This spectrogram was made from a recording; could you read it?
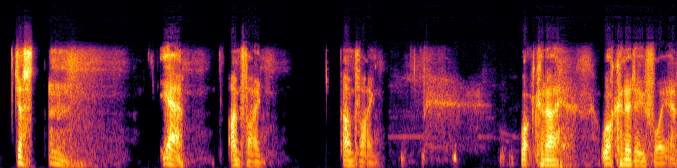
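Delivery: pained voice, full of pain. Voicing a character who is asked if he's all right, in a pained voice. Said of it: "it's quite a pained voice that he's got".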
